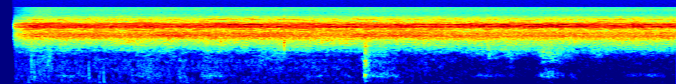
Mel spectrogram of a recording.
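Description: Steady high-pitched drone of forest insects, with a single faint click about three and a half seconds in.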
